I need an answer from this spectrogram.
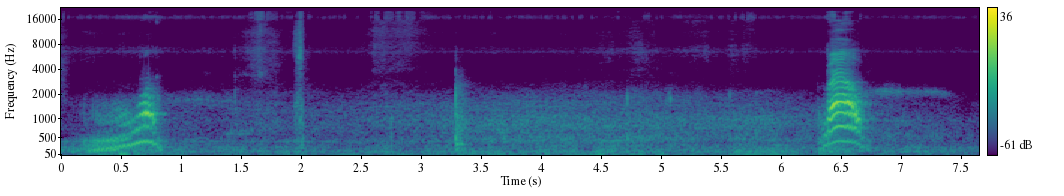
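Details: Happy female pet cat indoors giving two short chirping mrrps several seconds apart, each a brief rising trill, with faint small clicks and taps between them in a quiet room.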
